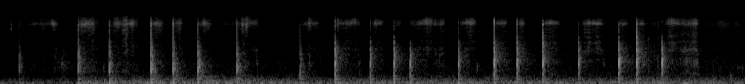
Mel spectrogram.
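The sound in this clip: Handwriting of a maths equation: many quick, scratchy strokes in an irregular, busy rhythm, faint and with no talk over them.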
